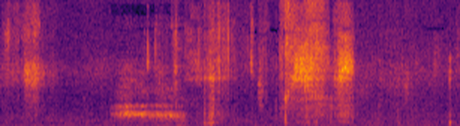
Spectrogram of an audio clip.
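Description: Short crisp clicks and crackles of fried meat skewers on bamboo sticks being handled with a plastic-gloved hand, with one brief mid-pitched sound about half a second in.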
